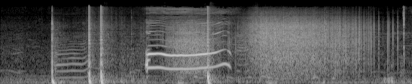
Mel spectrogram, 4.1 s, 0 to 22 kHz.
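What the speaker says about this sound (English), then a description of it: "Oh my God! All of them. Italian fireworks." Italian fireworks at a July 4th celebration: a few sharp pops, a brief whistling tone, then a sustained spread of crackling from the display at moderate distance.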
